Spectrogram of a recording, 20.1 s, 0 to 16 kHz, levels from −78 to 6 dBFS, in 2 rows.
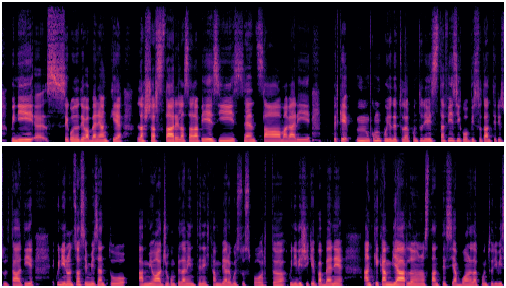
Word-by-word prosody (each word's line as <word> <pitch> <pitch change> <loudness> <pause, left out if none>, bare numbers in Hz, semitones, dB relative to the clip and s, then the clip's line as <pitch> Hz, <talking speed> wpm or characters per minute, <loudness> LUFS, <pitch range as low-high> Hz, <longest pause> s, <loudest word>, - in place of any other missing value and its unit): quindi, 185 -1 +4
ehm, - - -3
secondo 185 -1 0
te 185 - +1
va 175 0 +4
bene 175 0 +2
anche 180 -2 +2 0.3
lasciar 190 0 +2
stare 185 0 +5
la 185 0 +2
sala 190 -1 +2
pesi, 205 0 +1
senza 180 -2 0
magari 175 0 0 0.5
perché, 210 0 0
mhmm, 205 0 -2
comunque 215 0 -4
io 195 - -1
ho - - -4
detto, 195 -1 -3
dal 180 -2 -2
punto 195 +1 -8
di 205 0 -2
vista 205 +1 -2
fisico 210 -4 -3
ho 180 - -4
visto 180 +2 -8
tanti 180 0 -1
risultati 175 +1 -2
e 170 - -11
quindi 210 -4 +1
non 190 0 +1
so 215 +2 +1
se 200 0 -4
mi 190 -1 -1
sento 185 -1 -4 0.2
a 170 - +1
mio 180 -1 0
agio 175 +1 +2
completamente 175 0 -3
nel 175 -2 -4
cambiare 175 0 -2
questo 175 0 -8
sport, 170 -1 -5
quindi 190 -2 -3
dici 180 -1 -2
che 175 +1 -4
va 180 +3 0
bene 180 0 +2 0.4
anche 195 +2 +2
cambiarlo, 190 -1 +6
nonostante 180 0 -3
sia 175 0 -2
buono 175 0 -2
dal 175 0 -2
punto 180 0 -8
di 175 0 -7
180 Hz, 170 wpm, -23 LUFS, 175-190 Hz, 0.5 s, cambiarlo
